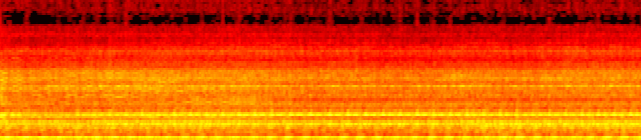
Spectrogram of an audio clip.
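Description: Organ holding one long, sustained chord.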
